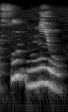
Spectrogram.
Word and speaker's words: funil: Como não tem o acento, então a gente precisa perceber qual é o som forte. Então, funil. O nil é muito mais forte que o fu, ou seja, se trata de uma oxítona.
